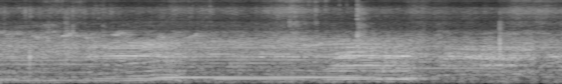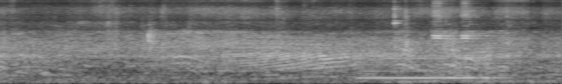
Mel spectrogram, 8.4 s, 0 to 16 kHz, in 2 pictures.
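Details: Jumbo cattle being unloaded from a truck at Margorejo livestock market in Pati, 13 May 2020: low drawn-out moos, one steady and slightly rising near the start, another long flat moo later, over busy market clatter and crowd chatter.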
